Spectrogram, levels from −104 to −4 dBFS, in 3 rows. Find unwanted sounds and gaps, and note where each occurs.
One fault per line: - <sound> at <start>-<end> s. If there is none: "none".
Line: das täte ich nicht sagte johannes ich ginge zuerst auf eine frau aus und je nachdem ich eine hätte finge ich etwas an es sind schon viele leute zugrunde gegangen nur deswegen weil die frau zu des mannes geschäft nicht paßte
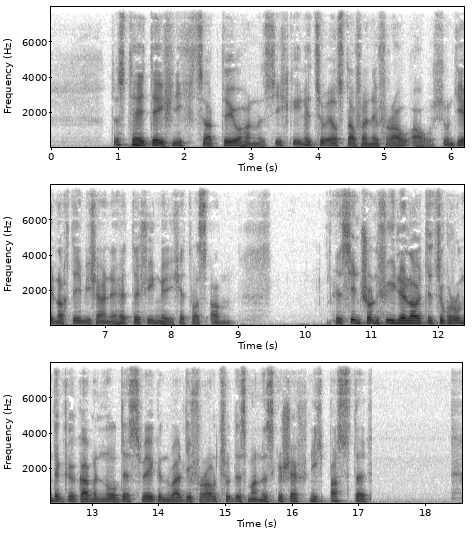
none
